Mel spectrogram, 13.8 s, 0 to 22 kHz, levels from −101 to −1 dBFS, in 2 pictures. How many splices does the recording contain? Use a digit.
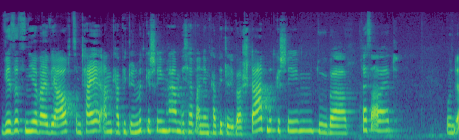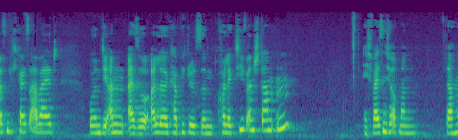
0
